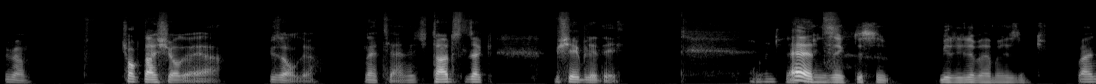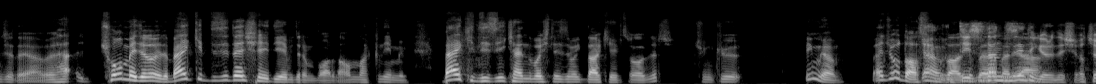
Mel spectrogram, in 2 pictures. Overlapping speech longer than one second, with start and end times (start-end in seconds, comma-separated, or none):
20.2-21.4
